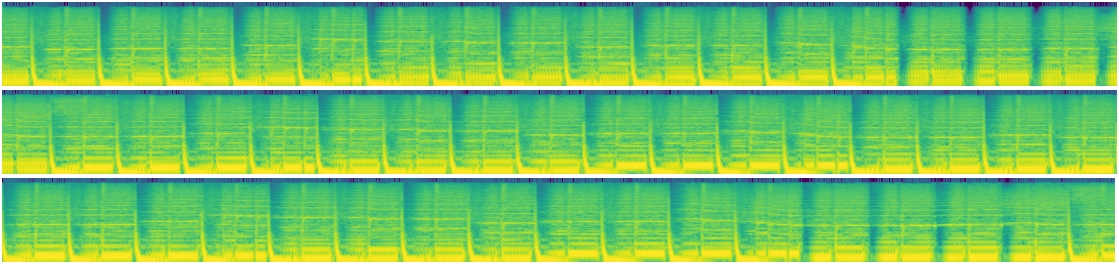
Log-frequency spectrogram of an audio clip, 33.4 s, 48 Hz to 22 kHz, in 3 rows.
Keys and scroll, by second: 3.5 ctrl+=, 11.4 ctrl+=, 11.6 ctrl+space, 13.7 ctrl+-, 16.5 ctrl+=, 17.1 ctrl+space, 24.8 ctrl+z.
